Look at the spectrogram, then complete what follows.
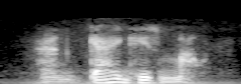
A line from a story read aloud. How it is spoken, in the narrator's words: The knight added grimly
